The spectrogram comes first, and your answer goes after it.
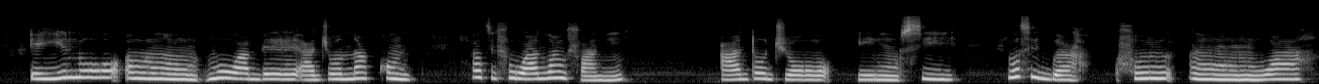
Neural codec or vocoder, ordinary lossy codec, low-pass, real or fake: autoencoder, 22.05 kHz, a latent of 192 numbers a frame, VITS, trained on one speaker; none; 9.9 kHz; fake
